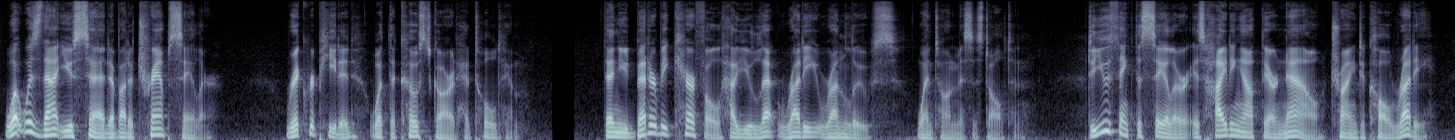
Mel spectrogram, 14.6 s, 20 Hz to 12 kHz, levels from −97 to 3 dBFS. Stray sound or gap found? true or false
false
